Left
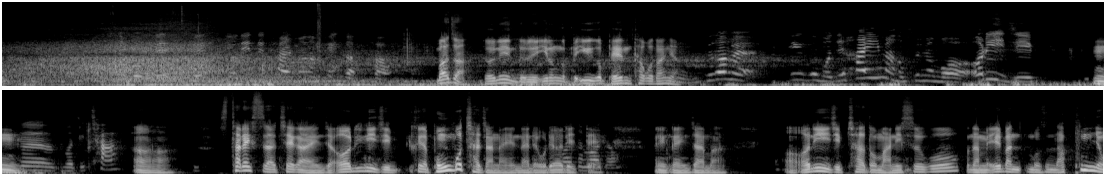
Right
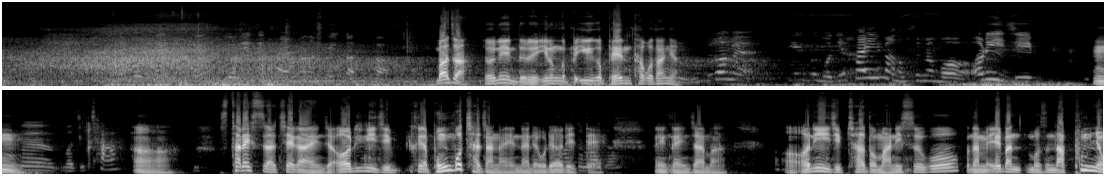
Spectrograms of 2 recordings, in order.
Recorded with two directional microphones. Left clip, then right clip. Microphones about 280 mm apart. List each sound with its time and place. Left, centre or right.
0.0 s vehicle: left
4.0 s a man's voice: centre
8.2 s a man's voice: centre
